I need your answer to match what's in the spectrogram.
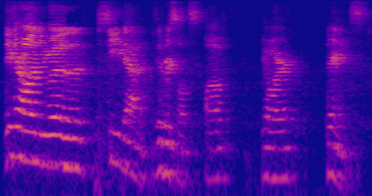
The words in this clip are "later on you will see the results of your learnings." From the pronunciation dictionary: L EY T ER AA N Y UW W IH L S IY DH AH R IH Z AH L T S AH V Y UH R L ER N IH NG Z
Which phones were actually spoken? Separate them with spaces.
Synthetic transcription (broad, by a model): L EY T ER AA N Y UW W IH L S IY DH AH R IH Z AH L T S AH V Y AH R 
